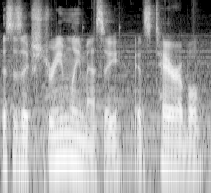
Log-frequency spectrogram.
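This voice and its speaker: A man's voice: on the low side, steady tone, moderate pace. A man from the US giving a casual explainer, talking conversationally and asking exasperated rhetorical questions that he often answers himself. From United States. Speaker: streamer and teacher giving presentation tips. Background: music.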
